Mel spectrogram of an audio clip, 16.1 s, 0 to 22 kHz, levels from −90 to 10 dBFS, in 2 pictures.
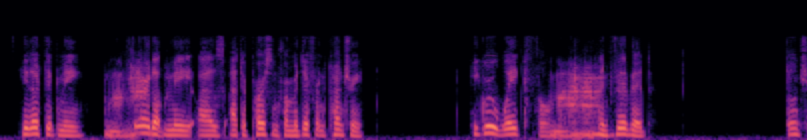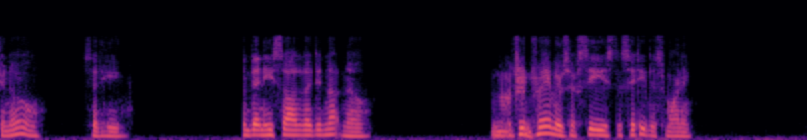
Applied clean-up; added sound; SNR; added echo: neural diffusion model UNIVERSE++.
